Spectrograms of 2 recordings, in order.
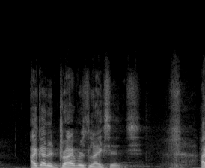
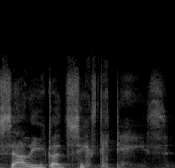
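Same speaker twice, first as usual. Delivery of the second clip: imitating a weepy counselor in a whisper; mock tearful whisper; 13 dB quieter than usual. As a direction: breathe it out like he's choked up. Dude started crying, quoted.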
